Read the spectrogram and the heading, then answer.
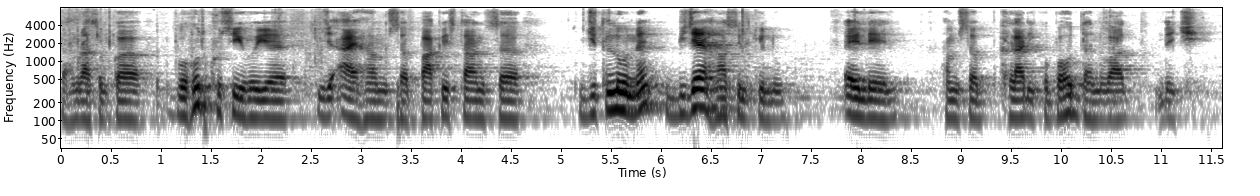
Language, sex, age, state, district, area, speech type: Maithili, male, 30-45, Bihar, Saharsa, urban, spontaneous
